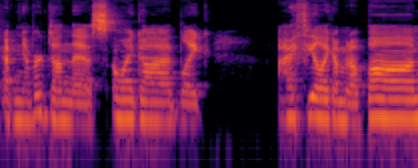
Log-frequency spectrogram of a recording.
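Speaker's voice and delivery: imitated nervous voice. Retelling what a nervous contestant said before a sketch: imitating someone nervous. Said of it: "Juicy was so nervous".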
